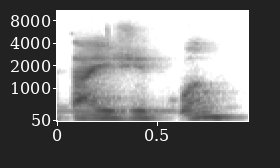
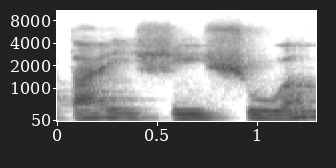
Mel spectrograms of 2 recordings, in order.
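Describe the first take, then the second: First: The last word is said the Chinese way. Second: The last word is said the Brazilian Portuguese way. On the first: This follows the original Chinese pronunciation. The speaker calls it right. "mas é Tai Chi Quan, né, na pronúncia chinesa" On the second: This is how people commonly say it locally. The speaker calls it wrong. "A gente fala"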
